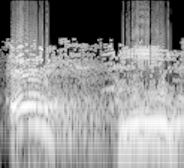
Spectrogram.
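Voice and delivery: put-on French accent. Shown as a demonstration. Leader demonstrates the slogan for the group in a French accent. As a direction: say it like a French speaker. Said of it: "In a French accent".

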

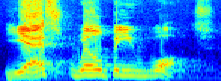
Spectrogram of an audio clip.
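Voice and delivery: usual speaking voice

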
